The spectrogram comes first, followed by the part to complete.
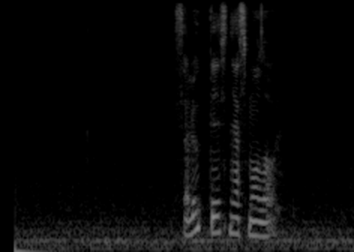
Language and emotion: Russian, positive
